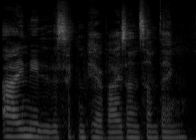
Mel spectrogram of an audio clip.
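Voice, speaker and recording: An actress playing a suspicious, secretive senior policewoman in a TV drama, measured, hushed and serious. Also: deep voice, level tone. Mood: secretive, grave.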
